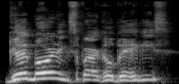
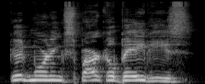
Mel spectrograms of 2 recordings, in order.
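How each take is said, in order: First: It is said excitedly, like an exclamation. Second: It is said flatly, without excitement.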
